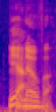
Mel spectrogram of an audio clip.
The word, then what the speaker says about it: Innova: It's yeah, it's just said in a different in o va. You think that's the best way to to spell that out? Innova. think it is. Cuz now it's now you just say it really fast. You say Innova. Innova, like almost i n n a.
